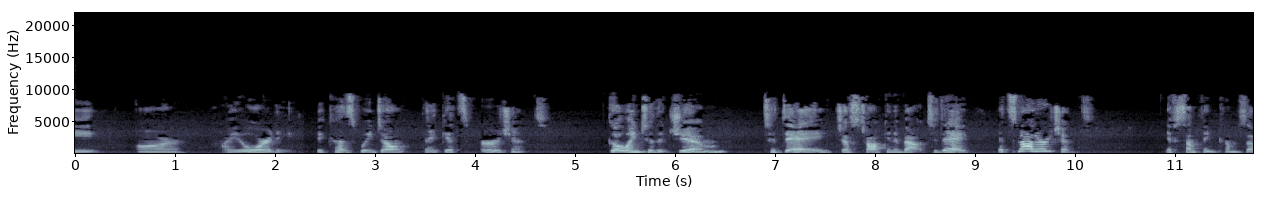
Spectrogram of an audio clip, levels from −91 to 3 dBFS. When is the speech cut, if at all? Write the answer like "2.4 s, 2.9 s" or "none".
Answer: 2.3 s, 5.3 s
